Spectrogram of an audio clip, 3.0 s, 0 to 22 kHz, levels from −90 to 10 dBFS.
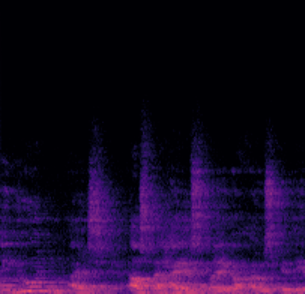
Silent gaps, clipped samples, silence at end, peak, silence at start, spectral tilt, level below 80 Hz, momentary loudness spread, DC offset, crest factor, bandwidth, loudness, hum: none; under 0.1%; 0 s; -20 dBFS; 0 s; -5.5 dB/octave; -70 dBFS; 5 LU; under 0.1%; 16 dB; 13.5 kHz; -36 LUFS; none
